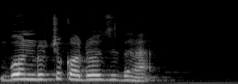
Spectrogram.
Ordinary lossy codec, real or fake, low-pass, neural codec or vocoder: MP3, 48 kbps; real; 10.8 kHz; none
